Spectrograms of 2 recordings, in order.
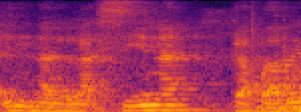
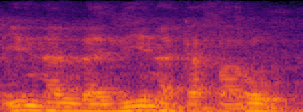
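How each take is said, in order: First: The middle consonant is a z sound. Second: The middle consonant is a soft th sound. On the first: The speaker calls it wrong. "Kalau dia tidak perbaiki tajwid, dia bisa baca" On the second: The speaker calls it right. "di situ huruf huruf dzal"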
